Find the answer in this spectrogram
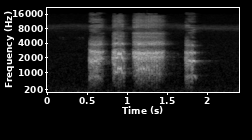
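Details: White-legged F1 red junglefowl from Aceh crowing loudly and close: three harsh, ringing syllables in quick succession, the third drawn out, then a short clipped final note after a brief pause; a quiet background otherwise.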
